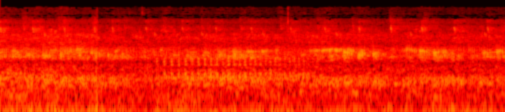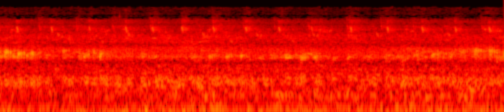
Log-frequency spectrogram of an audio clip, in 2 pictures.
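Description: A chorus of native frogs calling at their breeding site: breeding-season mating calls overlapping in a middle-high band, over a steady run of short high-pitched pulses several times a second and a low hum.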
